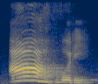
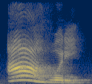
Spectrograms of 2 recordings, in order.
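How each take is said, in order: Both takes have the same delivery.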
